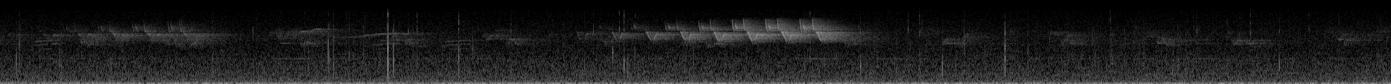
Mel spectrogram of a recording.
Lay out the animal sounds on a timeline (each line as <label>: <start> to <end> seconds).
Red-breasted Nuthatch (Sitta canadensis): 0.0 to 1.0 seconds
Red-eyed Vireo (Vireo olivaceus): 0.0 to 13.9 seconds
Ovenbird (Seiurus aurocapilla): 0.0 to 2.4 seconds
Eastern Wood-Pewee (Contopus virens): 2.6 to 4.6 seconds
Red-breasted Nuthatch (Sitta canadensis): 3.6 to 4.8 seconds
Ovenbird (Seiurus aurocapilla): 5.5 to 8.7 seconds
